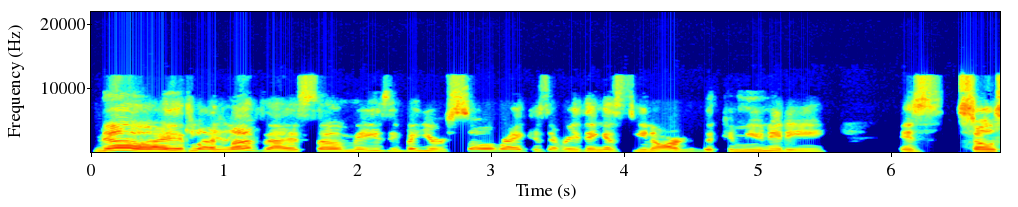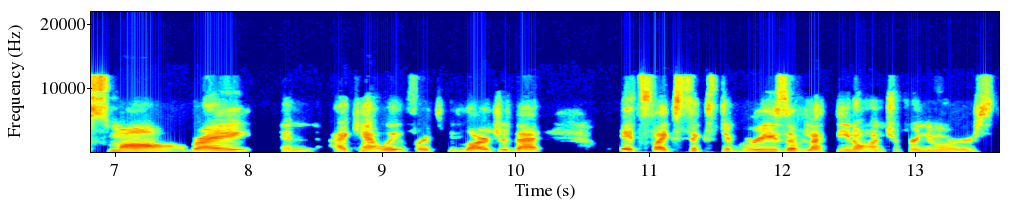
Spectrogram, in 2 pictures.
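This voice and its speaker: Woman, young adult, podcast host, chatty, higher voice, dry studio sound. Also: moderate pace, dry recording, poor audio. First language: English. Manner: chatty, animated, laughs often. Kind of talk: casual interview chat.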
